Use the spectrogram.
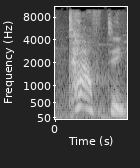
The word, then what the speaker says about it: Tufte: her uncle Steve and it's tough T that's how it's pronounced Steve Tufte that after she found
